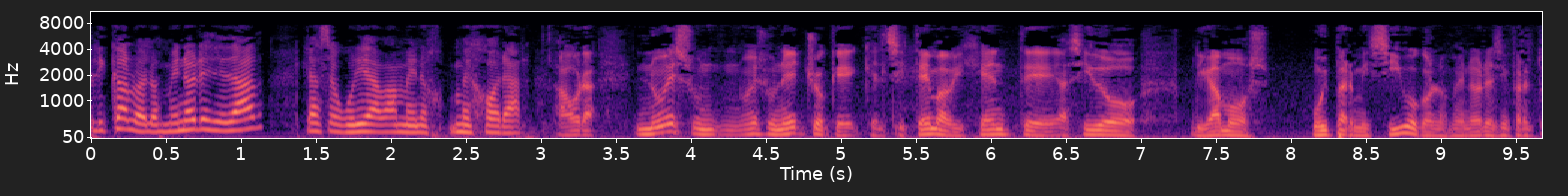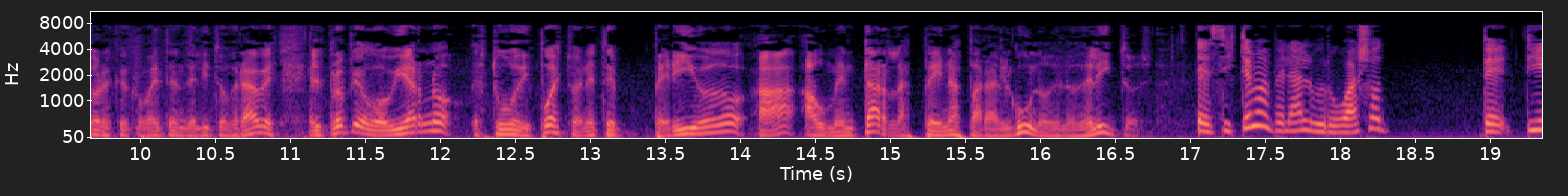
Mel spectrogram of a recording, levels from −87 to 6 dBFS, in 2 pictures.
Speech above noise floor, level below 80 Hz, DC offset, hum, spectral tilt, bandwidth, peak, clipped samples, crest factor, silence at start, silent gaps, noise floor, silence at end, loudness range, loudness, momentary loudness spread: 30 dB; -42 dBFS; under 0.1%; none; -6 dB/octave; 8 kHz; -4 dBFS; under 0.1%; 20 dB; 0 s; none; -53 dBFS; 0 s; 2 LU; -23 LUFS; 7 LU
